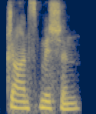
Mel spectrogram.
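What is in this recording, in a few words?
"transmission", Indian English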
